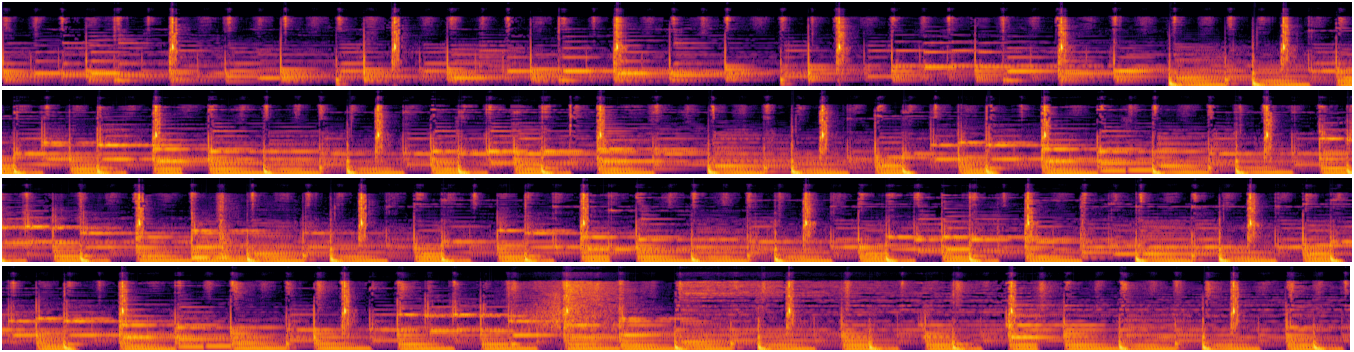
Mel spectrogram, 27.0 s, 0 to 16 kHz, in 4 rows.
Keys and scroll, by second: 13.7 ctrl+=, 15.0 Left.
